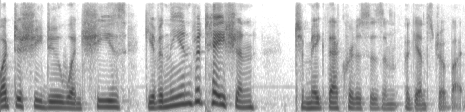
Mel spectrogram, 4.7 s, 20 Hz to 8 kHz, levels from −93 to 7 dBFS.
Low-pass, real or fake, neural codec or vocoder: 7.2 kHz; real; none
